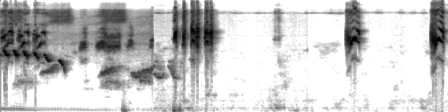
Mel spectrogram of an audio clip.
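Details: Sogon in full chattering song, played as a lure to stir captive birds into singing: dense, high, squeaky twittering phrases with quick downward slurs, then a pause broken by short sharp bursts of high chips.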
